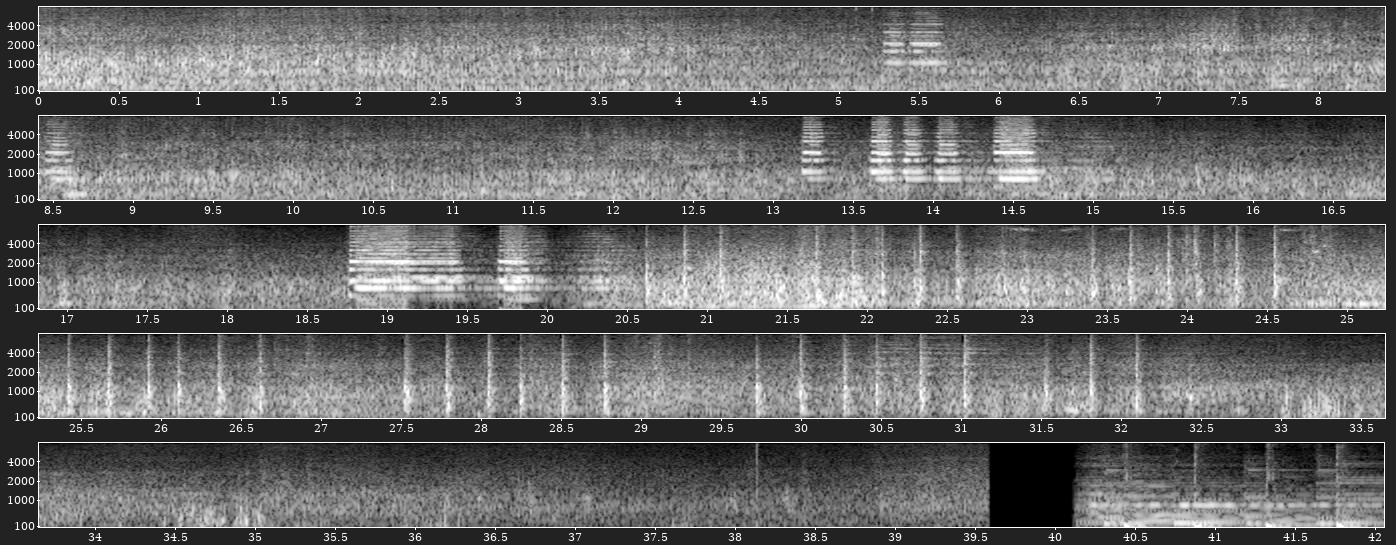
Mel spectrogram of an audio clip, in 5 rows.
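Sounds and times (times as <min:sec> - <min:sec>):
train wheels clicking over rail joints: 0:00.0 - 0:05.3, 0:20.5 - 0:32.9
train horn blasts: 0:05.2 - 0:05.9, 0:08.4 - 0:08.8, 0:13.2 - 0:15.2, 0:18.8 - 0:20.6.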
